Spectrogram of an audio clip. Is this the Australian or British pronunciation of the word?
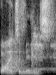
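Australian. It is said with an Australian pronunciation. "instead of vitamins"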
